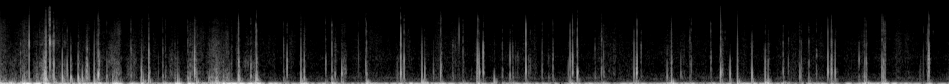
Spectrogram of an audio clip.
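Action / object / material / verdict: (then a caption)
tap / silicone binaural microphone ears tapped with thin wooden picks / silicone / none. Thin wooden picks held in both hands tap and scratch the soft silicone ears of a binaural microphone in climbing motions. A dense stream of quick, dull, low thumps with short scratchy brushes fills the clip, each tap dying away almost instantly. The first two and a half seconds are busier and louder before it settles into a steadier, slightly quieter patter.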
